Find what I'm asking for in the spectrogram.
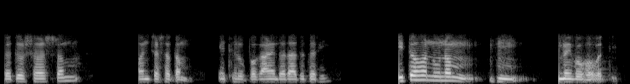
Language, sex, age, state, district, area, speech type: Sanskrit, male, 18-30, West Bengal, Paschim Medinipur, rural, conversation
